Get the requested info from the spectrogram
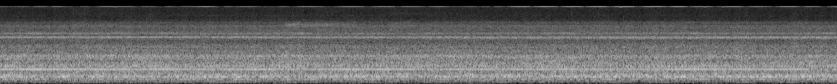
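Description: Steady whir of a small electric motor, a constant whine over an even rushing noise.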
